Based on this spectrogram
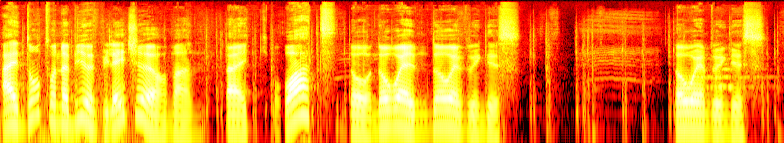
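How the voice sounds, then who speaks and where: Spoken with a French accent, the delivery moves at a moderate pace. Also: man. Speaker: esports caster and streamer. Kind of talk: live commentary. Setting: live stream. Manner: animated.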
